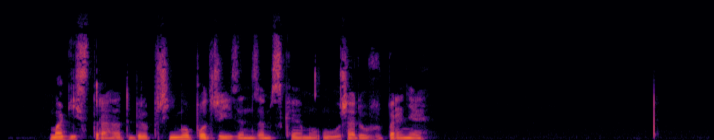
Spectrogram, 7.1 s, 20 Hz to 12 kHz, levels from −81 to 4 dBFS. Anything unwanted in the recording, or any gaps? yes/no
no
